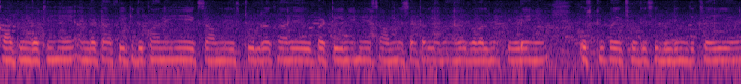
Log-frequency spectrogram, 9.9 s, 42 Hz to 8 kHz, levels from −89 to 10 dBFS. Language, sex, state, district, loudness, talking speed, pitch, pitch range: Hindi, female, Bihar, East Champaran, -33 LUFS, 220 wpm, 190 Hz, 185-195 Hz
